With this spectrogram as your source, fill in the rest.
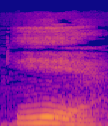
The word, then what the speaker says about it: year: have the problem ear year and for year you do exactly what you can see in writing you say ear and you put a y in front of it yeah now I'm sure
